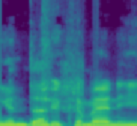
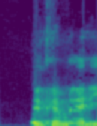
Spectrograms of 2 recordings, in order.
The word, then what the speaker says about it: Tchouaméni: And, you know, that they've got the two guys in midfield, Rabiot and one that I can't pronounce his name, Tchouaméni or something. – Tchouaméni, yeah. – Tchouaméni, yeah.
